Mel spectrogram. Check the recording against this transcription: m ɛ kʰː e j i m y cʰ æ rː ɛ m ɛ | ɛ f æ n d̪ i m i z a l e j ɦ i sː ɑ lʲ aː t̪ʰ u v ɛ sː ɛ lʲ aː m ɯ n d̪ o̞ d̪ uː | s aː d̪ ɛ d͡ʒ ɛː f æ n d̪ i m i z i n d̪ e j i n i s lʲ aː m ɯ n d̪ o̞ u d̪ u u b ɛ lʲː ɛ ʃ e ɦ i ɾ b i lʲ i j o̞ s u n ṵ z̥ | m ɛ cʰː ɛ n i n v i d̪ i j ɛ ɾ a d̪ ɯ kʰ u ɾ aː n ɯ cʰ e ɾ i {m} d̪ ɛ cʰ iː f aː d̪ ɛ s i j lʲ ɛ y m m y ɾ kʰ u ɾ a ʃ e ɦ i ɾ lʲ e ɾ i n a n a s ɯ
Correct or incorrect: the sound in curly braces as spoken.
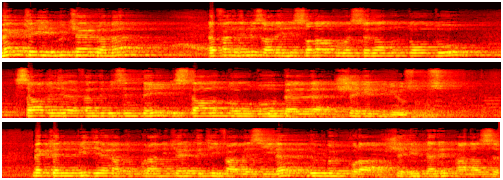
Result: correct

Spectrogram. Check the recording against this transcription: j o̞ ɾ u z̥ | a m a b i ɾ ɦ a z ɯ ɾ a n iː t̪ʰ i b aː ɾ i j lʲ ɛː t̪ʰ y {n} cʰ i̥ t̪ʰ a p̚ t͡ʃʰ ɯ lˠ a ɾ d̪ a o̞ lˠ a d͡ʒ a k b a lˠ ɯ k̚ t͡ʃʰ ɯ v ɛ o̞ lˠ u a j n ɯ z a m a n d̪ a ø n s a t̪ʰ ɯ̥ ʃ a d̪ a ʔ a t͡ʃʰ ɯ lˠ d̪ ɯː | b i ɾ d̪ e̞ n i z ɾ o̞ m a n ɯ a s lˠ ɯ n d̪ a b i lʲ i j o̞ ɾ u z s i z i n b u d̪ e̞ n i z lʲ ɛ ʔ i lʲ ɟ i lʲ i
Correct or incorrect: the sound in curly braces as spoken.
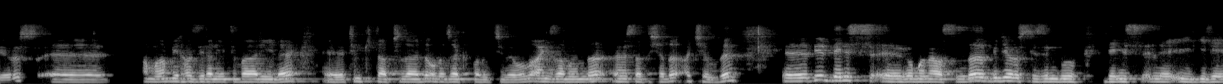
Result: incorrect: m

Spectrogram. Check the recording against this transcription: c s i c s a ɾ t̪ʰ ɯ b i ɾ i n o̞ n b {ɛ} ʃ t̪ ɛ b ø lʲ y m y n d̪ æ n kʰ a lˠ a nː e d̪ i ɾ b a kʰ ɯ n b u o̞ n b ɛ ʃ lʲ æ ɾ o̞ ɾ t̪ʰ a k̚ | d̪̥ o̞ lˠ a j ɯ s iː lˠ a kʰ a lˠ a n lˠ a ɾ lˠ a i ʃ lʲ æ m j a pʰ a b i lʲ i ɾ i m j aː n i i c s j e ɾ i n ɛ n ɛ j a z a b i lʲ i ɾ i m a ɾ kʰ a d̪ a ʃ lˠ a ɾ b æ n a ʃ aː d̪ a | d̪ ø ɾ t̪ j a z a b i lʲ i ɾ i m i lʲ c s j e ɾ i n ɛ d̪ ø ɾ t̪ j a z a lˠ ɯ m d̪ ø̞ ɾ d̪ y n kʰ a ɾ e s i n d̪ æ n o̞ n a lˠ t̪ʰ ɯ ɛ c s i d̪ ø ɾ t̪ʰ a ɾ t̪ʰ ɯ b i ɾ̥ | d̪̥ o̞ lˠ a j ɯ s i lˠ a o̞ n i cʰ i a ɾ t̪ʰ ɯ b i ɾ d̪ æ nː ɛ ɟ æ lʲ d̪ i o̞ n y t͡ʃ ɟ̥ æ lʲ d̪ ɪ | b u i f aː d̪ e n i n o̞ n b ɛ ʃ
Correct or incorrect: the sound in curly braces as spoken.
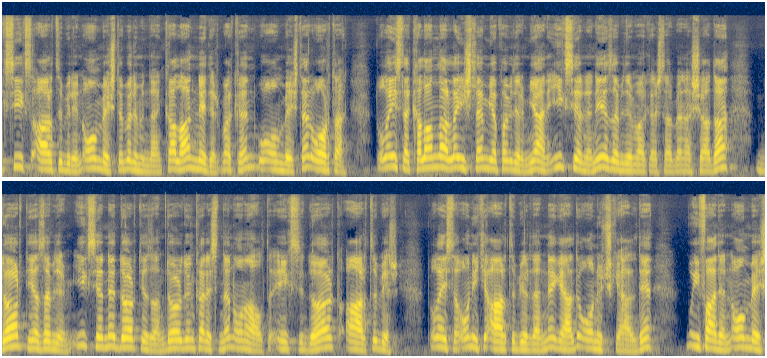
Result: correct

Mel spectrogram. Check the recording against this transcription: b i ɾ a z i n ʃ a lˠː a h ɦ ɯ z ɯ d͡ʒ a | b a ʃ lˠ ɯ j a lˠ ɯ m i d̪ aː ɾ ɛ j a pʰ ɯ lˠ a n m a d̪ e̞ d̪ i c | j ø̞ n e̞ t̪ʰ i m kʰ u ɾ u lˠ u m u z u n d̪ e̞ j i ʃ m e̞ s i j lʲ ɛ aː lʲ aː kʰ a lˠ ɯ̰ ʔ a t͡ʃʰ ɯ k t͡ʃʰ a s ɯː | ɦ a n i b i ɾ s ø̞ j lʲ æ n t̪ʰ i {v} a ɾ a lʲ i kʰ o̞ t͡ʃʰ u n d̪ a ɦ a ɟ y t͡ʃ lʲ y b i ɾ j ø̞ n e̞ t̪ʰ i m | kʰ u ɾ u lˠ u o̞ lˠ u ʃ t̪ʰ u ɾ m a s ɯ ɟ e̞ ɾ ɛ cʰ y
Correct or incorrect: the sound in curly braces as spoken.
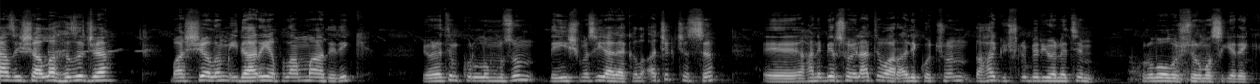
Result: correct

